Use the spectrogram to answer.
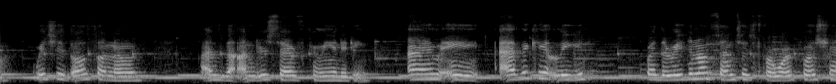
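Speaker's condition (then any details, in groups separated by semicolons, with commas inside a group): Cerebral palsy; uses wheelchair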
